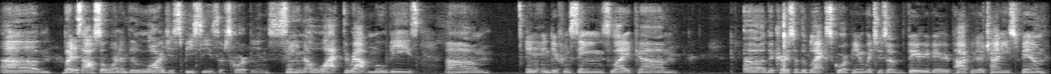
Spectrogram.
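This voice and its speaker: A man telling the stories behind his tattoos in a casual, upbeat way, often pausing on ums and restarting his sentences. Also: on the low side, steady tone. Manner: chatty and upbeat, many ums and self-restarts. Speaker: interviewee showing his tattoos. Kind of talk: casual personal account to camera.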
